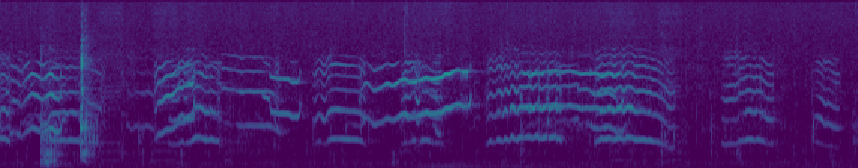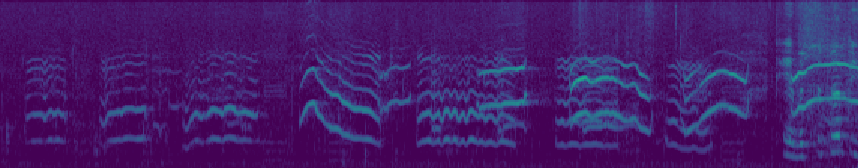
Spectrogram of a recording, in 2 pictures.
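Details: Goldendoodle whelping, mother Sandy with her seven newborn puppies: long series of piercing, wavering squeals and whines, each brief and arched in pitch, coming almost continuously with brief gaps.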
